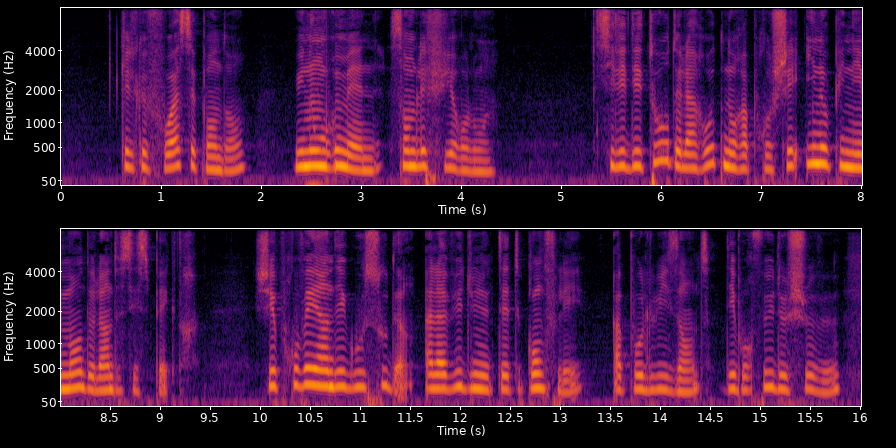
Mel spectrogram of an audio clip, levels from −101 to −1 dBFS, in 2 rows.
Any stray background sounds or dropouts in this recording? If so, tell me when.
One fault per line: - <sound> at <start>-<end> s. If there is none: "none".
none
